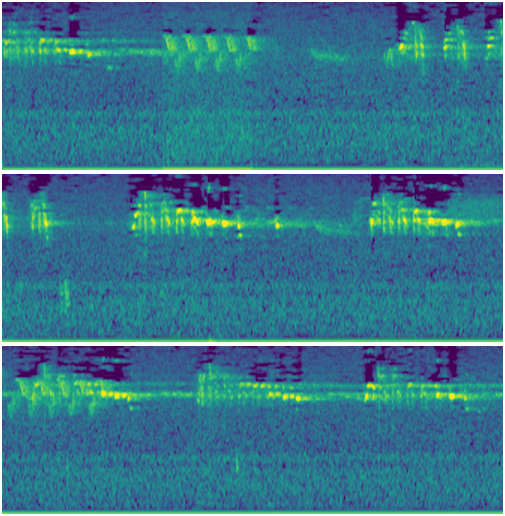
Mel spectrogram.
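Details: Calling for his absent mate while sitting on eggs, a male bald eagle gives repeated bursts of shrill, piping chitters and squeals, pausing between runs, with a steady wind-like hiss underneath.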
